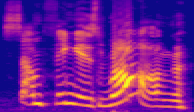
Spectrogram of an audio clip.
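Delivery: vampire repeats it in alarm. Acted. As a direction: drag out the worry. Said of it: "the vampire repeated".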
